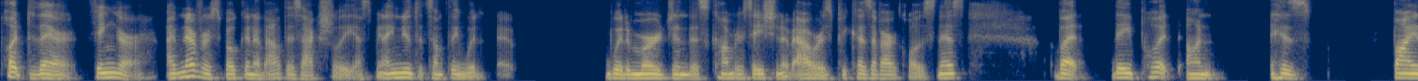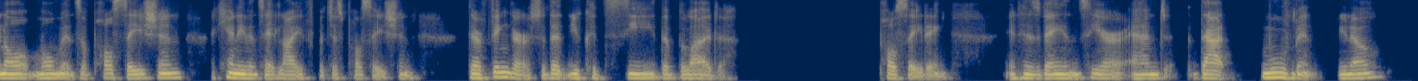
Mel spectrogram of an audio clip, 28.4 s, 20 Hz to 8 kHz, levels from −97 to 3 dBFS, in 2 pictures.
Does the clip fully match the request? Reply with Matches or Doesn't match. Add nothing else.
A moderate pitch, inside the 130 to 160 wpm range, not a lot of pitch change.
Matches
